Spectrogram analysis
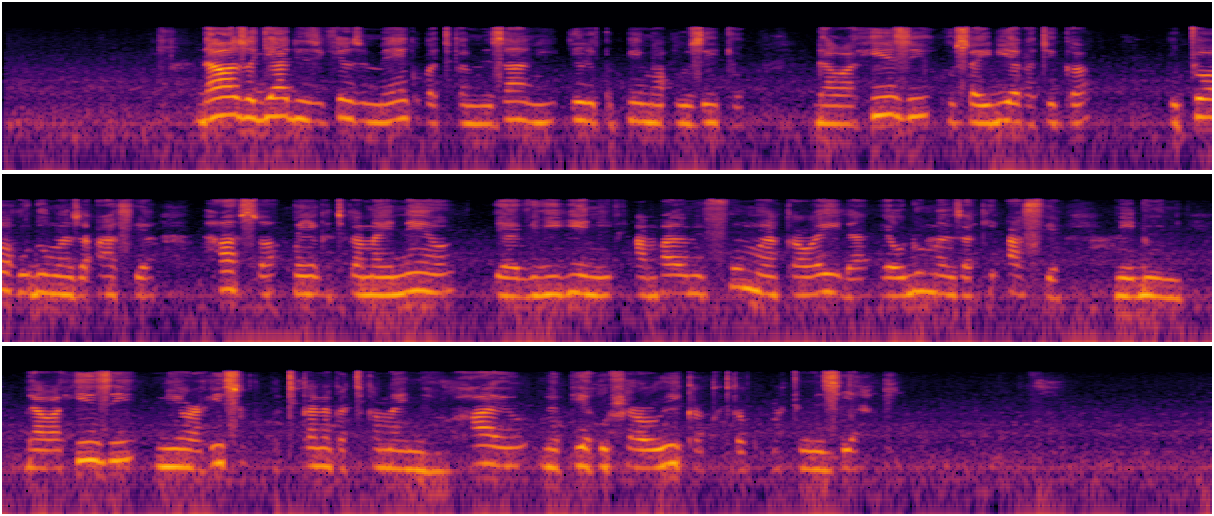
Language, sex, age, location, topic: Swahili, female, 18-24, Dar es Salaam, health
